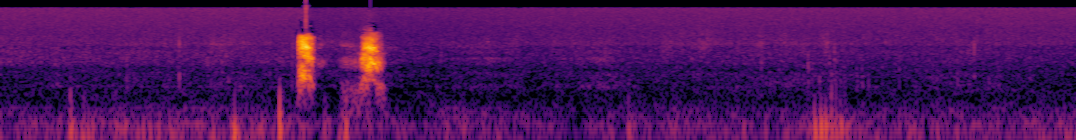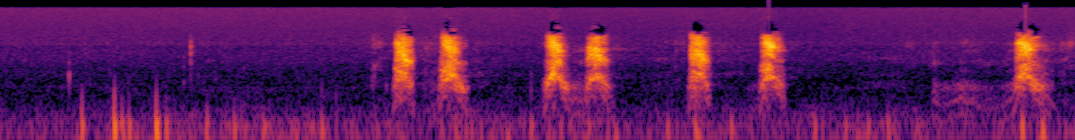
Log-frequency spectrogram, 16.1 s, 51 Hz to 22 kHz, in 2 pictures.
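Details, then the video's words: Duke, a seven-week-old German Shorthaired Pointer puppy, meets a dead bird for the first time: two sharp high barks, a quiet pause, then a quick run of six yappy barks and one more at the end. "German Shorthaired Puppy 1st Bird"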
